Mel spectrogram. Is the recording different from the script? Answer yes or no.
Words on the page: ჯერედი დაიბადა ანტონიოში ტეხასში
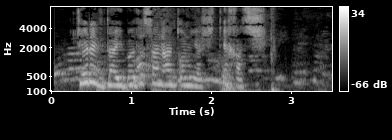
yes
